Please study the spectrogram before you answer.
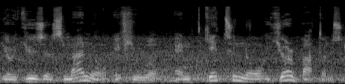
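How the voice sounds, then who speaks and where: A man, hosting his own channel and giving earnest, measured advice with frequent pauses and fillers, recorded outdoors. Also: medium pitch, expressive. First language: Greek. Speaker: channel host, stuttering coach. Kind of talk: motivational talk to camera. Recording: loud outdoor traffic noise.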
